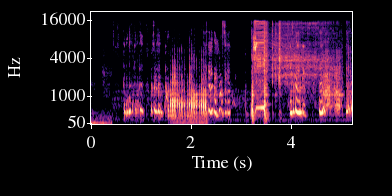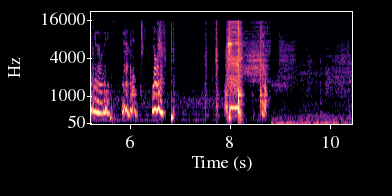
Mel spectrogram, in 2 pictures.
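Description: Wooden cabinet pieces being handled and fitted: a run of short squeaks and creaks from wood rubbing on wood, with a few sharp knocks.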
